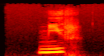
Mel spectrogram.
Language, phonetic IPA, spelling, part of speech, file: Russian, [mʲir], мир, noun, Ru-мир.ogg
- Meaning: 1. peace 2. universe; world; planet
